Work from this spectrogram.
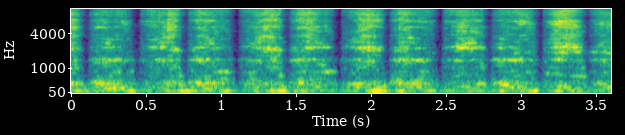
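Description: A sharpening stone rasps back and forth along the bevel of a Spyderco knife, a steady rhythm of about a dozen close, loud strokes with brief pauses between, no voices.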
